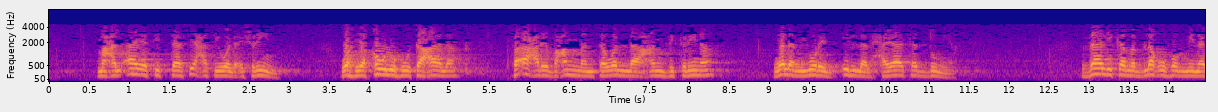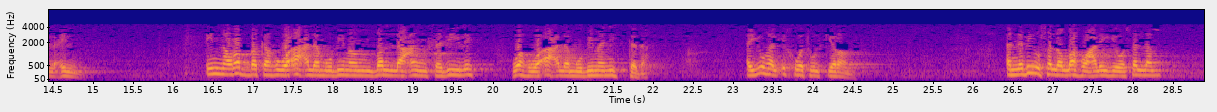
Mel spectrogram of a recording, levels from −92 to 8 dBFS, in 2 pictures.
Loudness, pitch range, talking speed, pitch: -17 LUFS, 150-175 Hz, 85 wpm, 165 Hz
